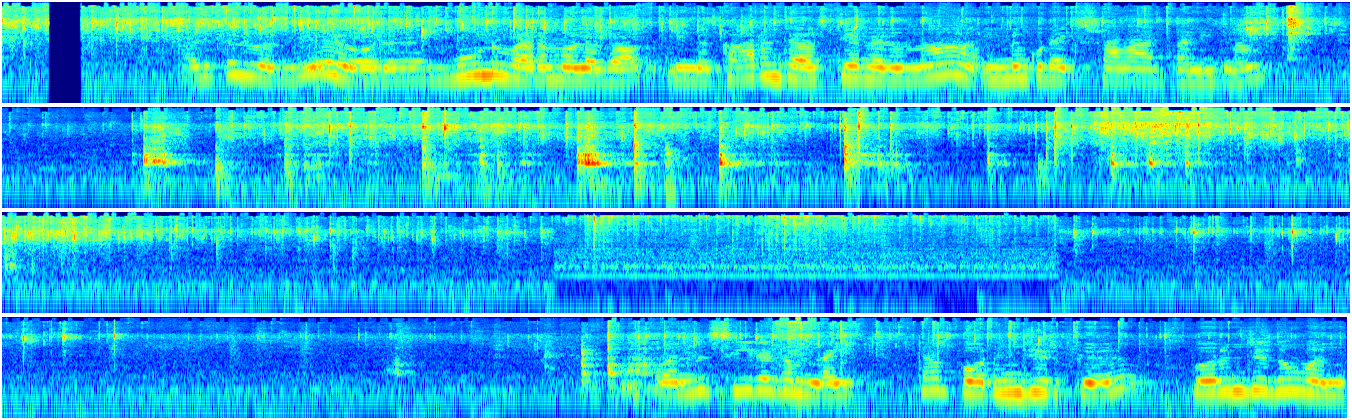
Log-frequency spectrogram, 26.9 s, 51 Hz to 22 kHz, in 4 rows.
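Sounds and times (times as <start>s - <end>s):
spices sizzling in hot oil: 0.0s - 26.9s
spoon scraping a pan: 7.4s - 13.9s, 22.1s - 24.5s.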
